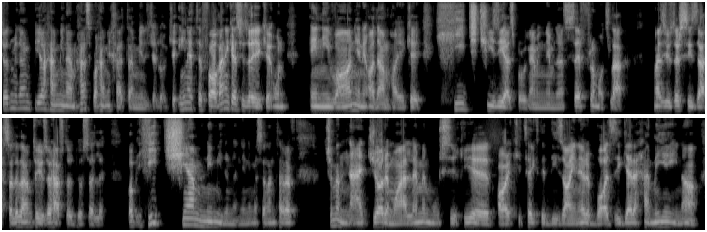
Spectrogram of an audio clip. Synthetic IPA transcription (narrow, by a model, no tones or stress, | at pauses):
jɒd̪mid̪æmbijɒɦæminæmɦæsbɒːɦæminxæt̪ʰːæmːid̪d͡ʒe̞lo̰cʰe̞ʔiːne̞t̪ʰːe̞fɒːɣænjecæzt͡ʃʰiːzɒːjecʰe̞ʔun | enivɒnjæniʔɒːd̪æmɦɒːjicʰe̞hiːt͡ʃʰt͡ʃʰiːziːæz̥pʰoɾoɡɾæmine̞miːd̪unænsefɾemot̪ʰlæ̰ɣ | mænæzjuzeɾsiːzd̪æhsɒːled̪ɒːɾæmt̪ʰɒjuzeɾhæft̪ɒːd̪od̪osɒːle̞ | χobhiːt͡ʃʰːiæmne̞mid̪unænjænimæsælænt̪ʰæɾæf | t͡ʃʰemnæd͡ʒːɒːɾemoælːeme̞muːsiːɣieɒɾcʰit̪ʰe̞ct̪ʰed̪izɒjne̞ɾebɒːziːɟæɾe̞hæme̞je̞iːnɒː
